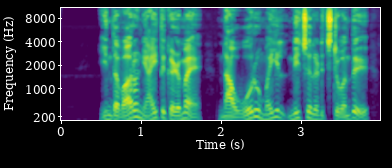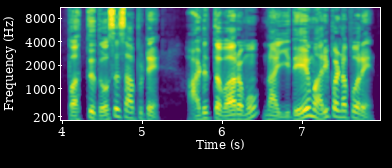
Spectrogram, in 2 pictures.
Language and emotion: Tamil, happy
